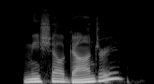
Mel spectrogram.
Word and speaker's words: Michel Gondry: You cannot talk about this song without talking about the music video, which was directed by French film director Michel Gondry.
